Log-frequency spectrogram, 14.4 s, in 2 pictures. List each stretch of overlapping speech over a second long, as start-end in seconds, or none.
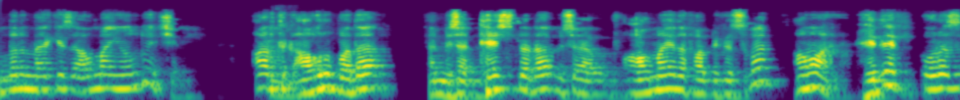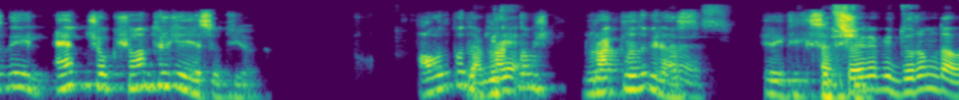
none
